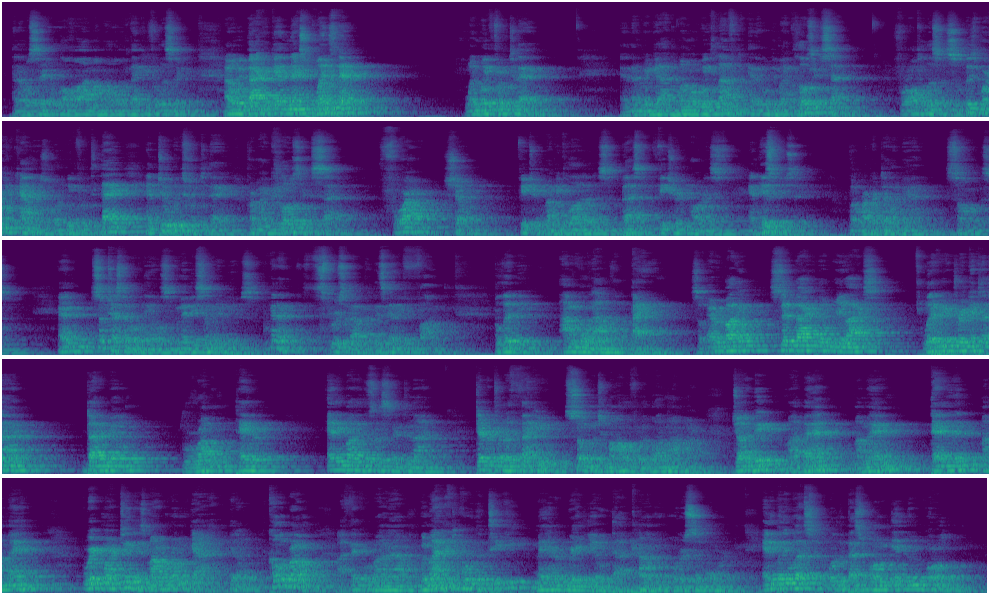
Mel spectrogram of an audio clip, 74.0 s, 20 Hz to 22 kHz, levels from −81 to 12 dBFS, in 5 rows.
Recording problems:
room echo; strong; dies away in 1.5 s
off-mic speech; far

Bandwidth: 18 kHz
